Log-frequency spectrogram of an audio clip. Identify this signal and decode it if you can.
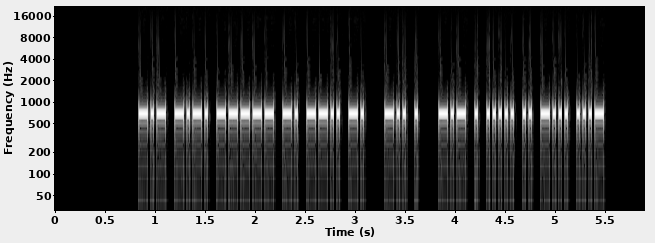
Morse code, heard as a keyed tone, about 40 wpm, 700 Hz. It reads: KC0NZN DE KE5IBV
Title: USA Callsign DE Callsign 40wpm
